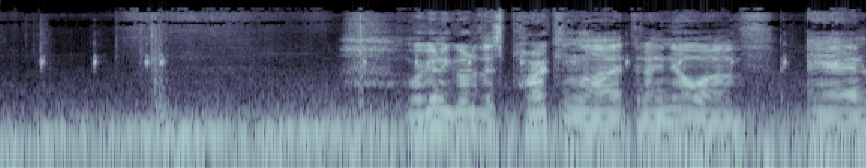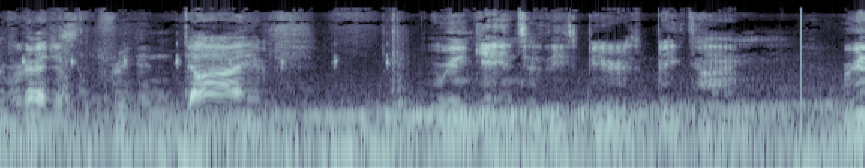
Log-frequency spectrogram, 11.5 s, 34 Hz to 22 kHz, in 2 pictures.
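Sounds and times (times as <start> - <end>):
car engine rumble inside a moving vehicle: 0.0 - 11.5
speech: 2.7 - 11.5.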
